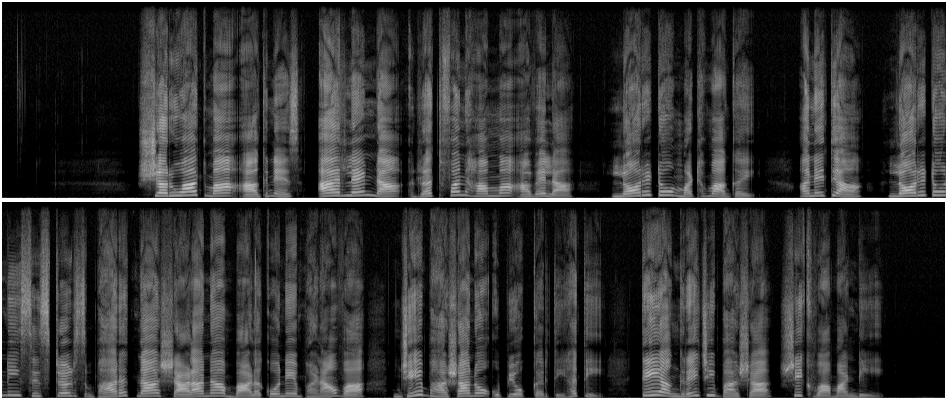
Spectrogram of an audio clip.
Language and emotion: Gujarati, neutral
